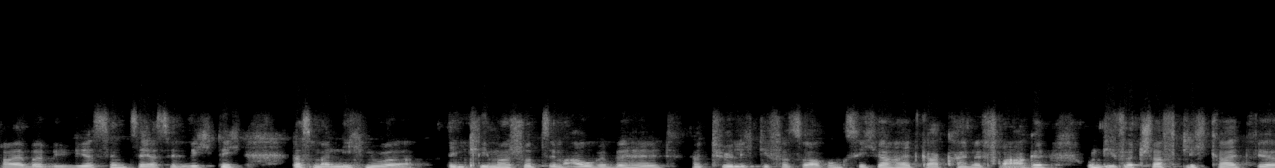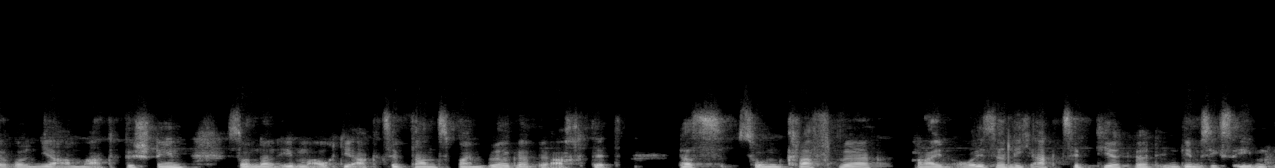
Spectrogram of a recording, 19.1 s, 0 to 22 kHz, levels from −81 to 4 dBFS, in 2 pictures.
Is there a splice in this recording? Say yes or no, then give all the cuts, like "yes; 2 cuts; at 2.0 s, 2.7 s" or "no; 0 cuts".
yes; 1 cut; at 3.3 s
